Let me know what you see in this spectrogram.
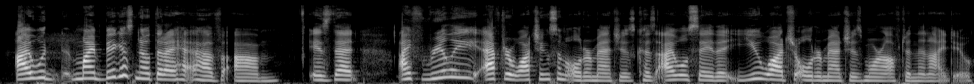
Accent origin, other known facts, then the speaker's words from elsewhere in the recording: Ohio, United States; moved away; I'm not from Cleveland, but I am from Ohio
